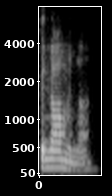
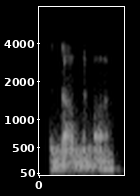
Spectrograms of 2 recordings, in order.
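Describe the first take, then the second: First: The syllables are run together casually. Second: Every syllable is said clearly and carefully.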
